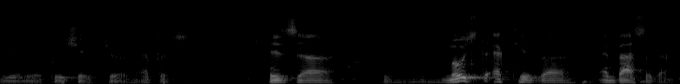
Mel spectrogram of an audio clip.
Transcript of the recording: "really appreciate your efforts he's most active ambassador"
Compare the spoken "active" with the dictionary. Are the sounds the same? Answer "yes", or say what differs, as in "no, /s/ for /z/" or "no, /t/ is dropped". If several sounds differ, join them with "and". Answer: yes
